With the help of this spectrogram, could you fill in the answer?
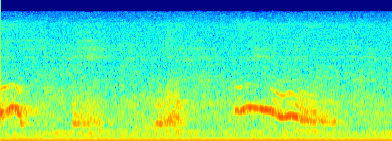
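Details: Nine-day-old Beauceron puppies, a litter of eight from Quanaï du Fond des Camps and Jaeger du Murier de Sordeille, giving thin whimpering squeals that slide downward, several in quick succession, over a quiet indoor background.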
